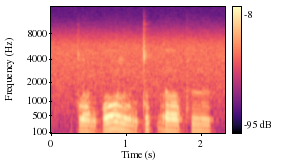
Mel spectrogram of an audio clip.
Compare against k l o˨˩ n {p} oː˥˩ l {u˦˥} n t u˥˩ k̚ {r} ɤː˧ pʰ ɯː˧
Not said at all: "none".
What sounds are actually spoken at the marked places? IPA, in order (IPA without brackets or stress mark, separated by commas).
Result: p, u˨˩, r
